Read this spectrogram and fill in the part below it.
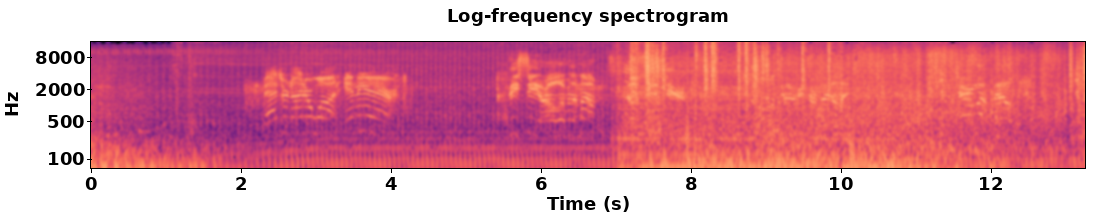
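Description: A helicopter's rotor thumps steadily close by.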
